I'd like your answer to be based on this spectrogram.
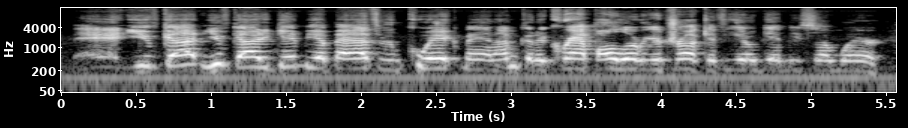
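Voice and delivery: high, desperate imitated pleading; mock panic, barely holding it in; cussing him out. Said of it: "just swearing and cussing him out".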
